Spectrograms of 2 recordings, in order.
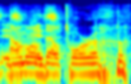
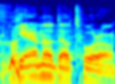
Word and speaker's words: Guillermo del Toro: How do you pronounce it? Guillermo El Toro. Elmo del Toro. Guillermo del Toro.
